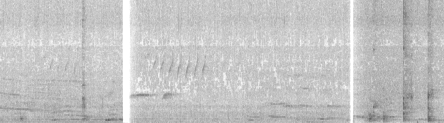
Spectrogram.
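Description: Liver gravy with masala, tomato and coconut being stirred in a hot pan, a steady close sizzle with scraping spoon strokes, briefly cut off twice, with no talking over it.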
